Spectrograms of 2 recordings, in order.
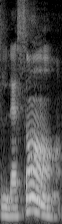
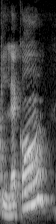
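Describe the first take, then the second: First: Leson said slowly with a soft s where the cedilla is; leson, s not k, drawn out; soft s sound. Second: Lekon said with a hard k sound in the middle; lekon, a hard k as in English; wrong hard k. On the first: Teacher demonstrates the correct s sound slowly. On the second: Teacher shows the wrong hard k, said plainly. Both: Shown as a demonstration. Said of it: "This makes the ka as sa".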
